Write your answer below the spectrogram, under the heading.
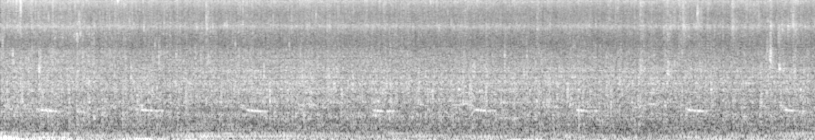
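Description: Ground chili spice paste sizzling as it fries in hot oil in a wok: a steady hiss with small crackling pops while the paste is sautéed.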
